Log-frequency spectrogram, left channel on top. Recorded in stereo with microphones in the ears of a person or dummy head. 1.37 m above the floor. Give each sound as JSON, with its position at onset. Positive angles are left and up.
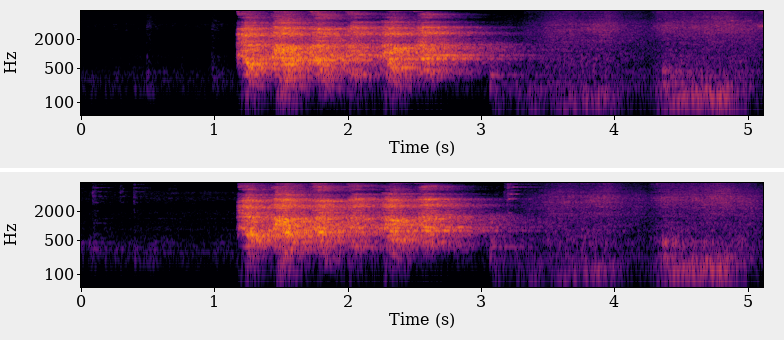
{"t": 1.2, "sound": "a dog barking", "side_deg": 45, "distance_m": 1.9}
{"t": 3.1, "sound": "footsteps", "side_deg": 25, "distance_m": 1.5}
